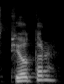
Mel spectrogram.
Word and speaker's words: Piotr: Well, actually, I mean, this is Piotr. Yeah. So basically, like, it's Piotr. That's pretty self-explanatory.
